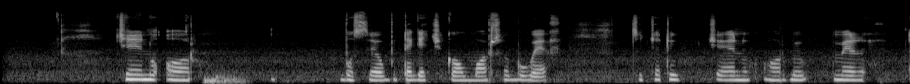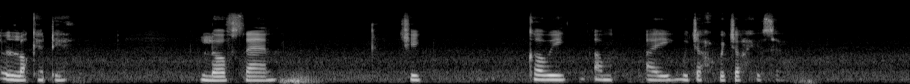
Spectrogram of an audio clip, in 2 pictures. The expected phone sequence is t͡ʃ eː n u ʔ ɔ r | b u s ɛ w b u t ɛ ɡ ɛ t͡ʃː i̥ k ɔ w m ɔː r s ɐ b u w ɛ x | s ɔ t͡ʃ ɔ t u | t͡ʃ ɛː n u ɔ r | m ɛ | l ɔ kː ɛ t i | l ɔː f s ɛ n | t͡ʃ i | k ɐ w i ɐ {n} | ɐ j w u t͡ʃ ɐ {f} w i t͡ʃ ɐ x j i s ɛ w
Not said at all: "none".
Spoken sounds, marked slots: m, x

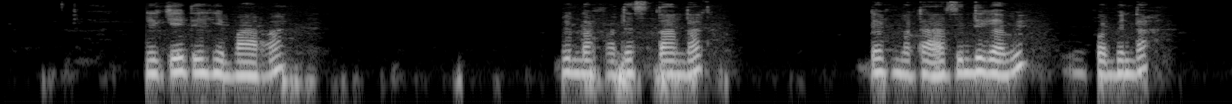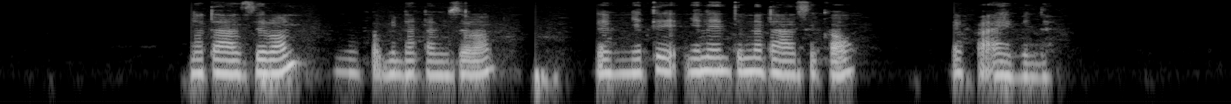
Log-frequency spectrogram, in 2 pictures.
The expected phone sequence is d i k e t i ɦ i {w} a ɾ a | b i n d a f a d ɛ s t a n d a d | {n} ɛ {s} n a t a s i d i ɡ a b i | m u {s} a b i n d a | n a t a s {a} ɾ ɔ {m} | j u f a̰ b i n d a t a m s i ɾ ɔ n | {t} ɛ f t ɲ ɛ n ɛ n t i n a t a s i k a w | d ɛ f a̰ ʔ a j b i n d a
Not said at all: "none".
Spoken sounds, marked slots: b, d, f, f, i, n, d

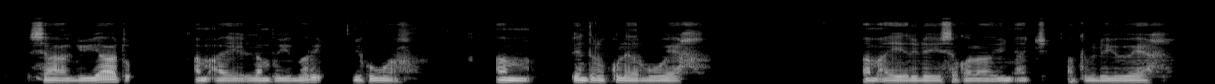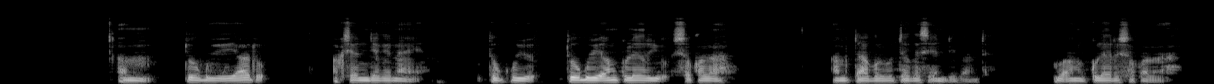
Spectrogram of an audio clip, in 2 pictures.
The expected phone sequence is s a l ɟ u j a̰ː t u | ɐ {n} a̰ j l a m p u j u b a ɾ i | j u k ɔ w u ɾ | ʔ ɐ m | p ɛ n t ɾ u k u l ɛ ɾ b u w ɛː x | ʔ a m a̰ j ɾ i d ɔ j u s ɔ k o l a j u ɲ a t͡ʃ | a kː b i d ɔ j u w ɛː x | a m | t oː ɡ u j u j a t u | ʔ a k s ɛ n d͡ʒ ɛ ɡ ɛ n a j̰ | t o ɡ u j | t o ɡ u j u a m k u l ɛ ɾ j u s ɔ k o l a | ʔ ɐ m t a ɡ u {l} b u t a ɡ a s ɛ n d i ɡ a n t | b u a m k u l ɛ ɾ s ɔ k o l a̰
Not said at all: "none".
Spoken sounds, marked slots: m, l

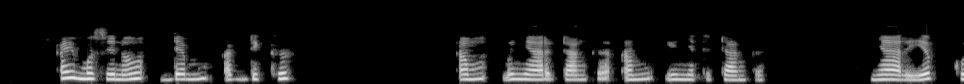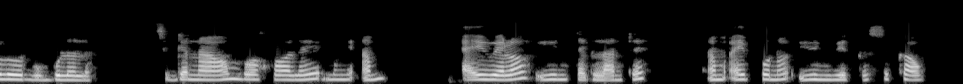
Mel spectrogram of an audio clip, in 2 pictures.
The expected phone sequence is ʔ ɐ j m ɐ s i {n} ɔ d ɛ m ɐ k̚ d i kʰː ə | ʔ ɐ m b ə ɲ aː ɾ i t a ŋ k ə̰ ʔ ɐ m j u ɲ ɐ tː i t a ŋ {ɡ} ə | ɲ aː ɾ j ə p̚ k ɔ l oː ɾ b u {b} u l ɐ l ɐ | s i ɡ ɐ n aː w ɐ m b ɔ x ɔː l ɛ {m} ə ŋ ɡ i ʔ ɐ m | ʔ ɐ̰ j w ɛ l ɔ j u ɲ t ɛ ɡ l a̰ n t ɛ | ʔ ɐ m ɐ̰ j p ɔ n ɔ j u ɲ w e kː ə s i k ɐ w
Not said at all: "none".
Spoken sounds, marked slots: n, k, b, m

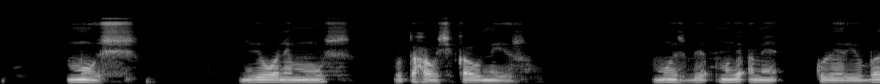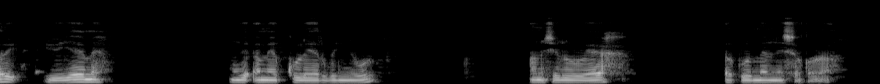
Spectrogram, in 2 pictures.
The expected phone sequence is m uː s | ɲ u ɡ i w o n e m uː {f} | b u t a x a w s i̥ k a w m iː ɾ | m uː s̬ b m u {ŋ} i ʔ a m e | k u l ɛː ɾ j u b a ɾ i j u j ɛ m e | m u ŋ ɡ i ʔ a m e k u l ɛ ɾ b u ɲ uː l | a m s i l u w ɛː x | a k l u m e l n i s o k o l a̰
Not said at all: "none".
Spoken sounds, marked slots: s, ɡ

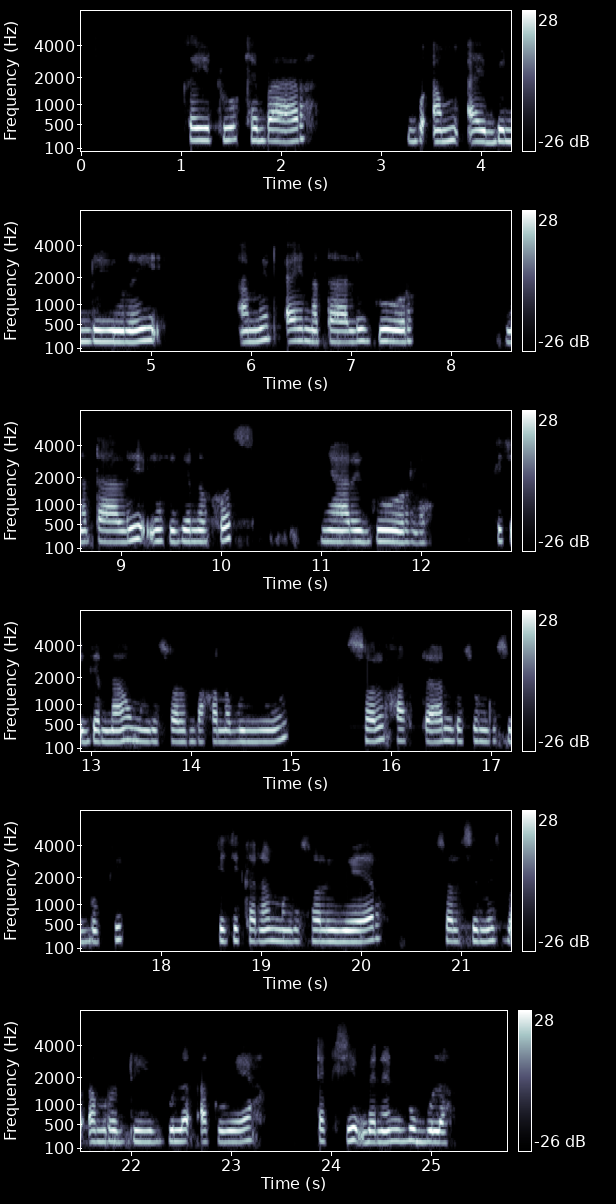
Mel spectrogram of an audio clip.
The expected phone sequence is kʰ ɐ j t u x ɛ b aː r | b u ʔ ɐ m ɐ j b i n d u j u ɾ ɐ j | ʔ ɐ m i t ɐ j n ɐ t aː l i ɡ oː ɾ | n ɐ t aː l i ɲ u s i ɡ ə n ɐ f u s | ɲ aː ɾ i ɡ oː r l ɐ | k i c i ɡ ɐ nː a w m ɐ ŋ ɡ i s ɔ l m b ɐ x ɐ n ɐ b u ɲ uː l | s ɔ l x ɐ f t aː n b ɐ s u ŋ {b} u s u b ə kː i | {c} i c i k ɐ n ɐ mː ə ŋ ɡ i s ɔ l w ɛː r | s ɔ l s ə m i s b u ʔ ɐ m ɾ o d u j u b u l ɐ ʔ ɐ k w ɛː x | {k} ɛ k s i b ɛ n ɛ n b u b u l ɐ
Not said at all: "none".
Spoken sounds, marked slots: ɡ, k, t

